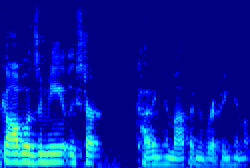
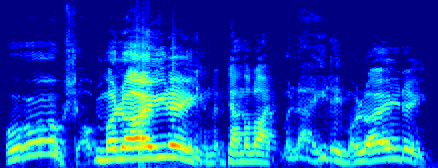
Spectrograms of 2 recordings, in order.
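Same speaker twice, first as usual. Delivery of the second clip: mock courtly hobgoblin; 5 semitones higher, 15 dB louder, much slower than usual. Hobgoblins bow mockingly.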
